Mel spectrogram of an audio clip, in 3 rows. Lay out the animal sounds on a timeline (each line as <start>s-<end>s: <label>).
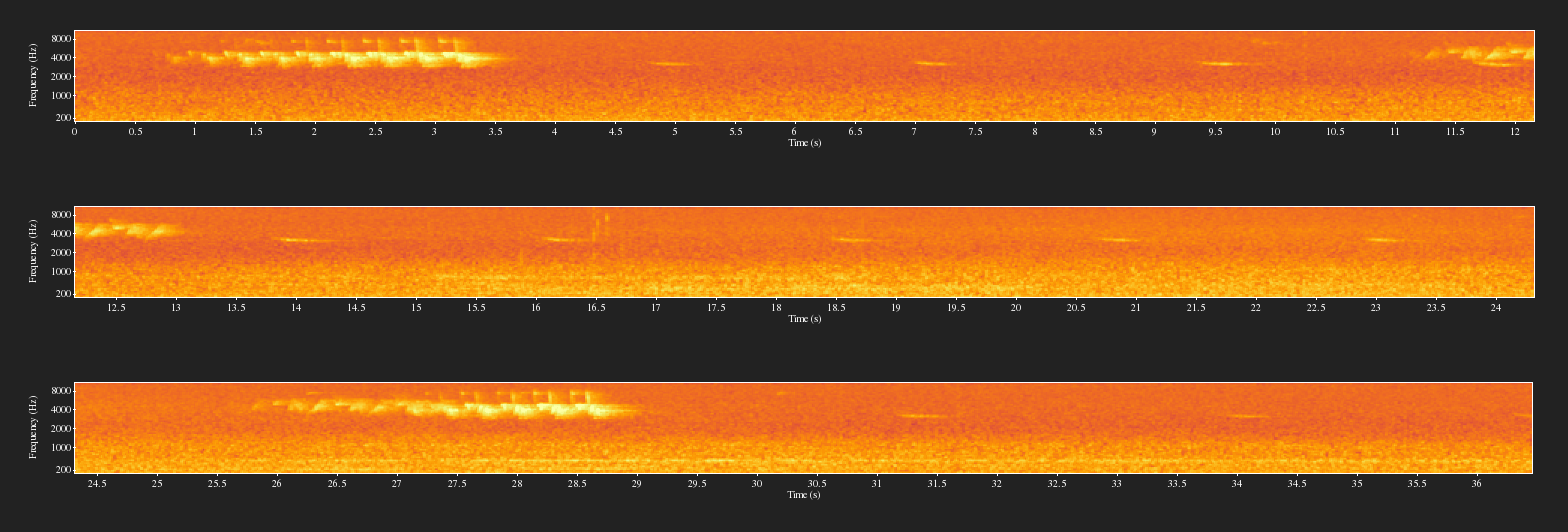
0.0s-23.3s: Hermit Thrush (Catharus guttatus)
0.7s-3.5s: Ovenbird (Seiurus aurocapilla)
11.2s-13.2s: Common Yellowthroat (Geothlypis trichas)
25.8s-27.4s: Common Yellowthroat (Geothlypis trichas)
27.0s-29.0s: Ovenbird (Seiurus aurocapilla)
31.0s-36.5s: Hermit Thrush (Catharus guttatus)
